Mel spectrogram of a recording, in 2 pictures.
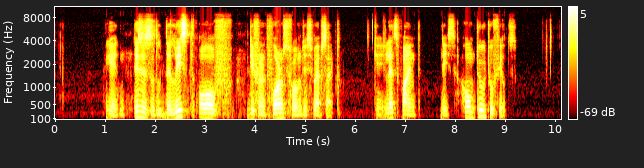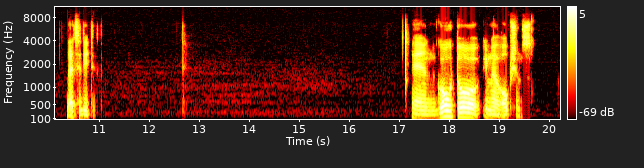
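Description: A young man talks calmly and closely into a microphone, in bursts with pauses.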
